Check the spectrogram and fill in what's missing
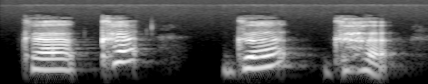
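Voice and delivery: க said in turn as ka, kha, ga, gha; four k sounds. Shown as a demonstration. Teacher listing the four letters, each க distinctly sounded. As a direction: step க from plain to breathy and voiced. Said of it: "அப்படி சொல்றோம்".

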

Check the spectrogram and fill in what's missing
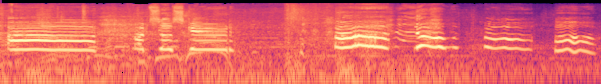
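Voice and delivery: high, loud frightened wails; panicked cries. Real, not acted. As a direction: cry out in real panic. Panicking as enemies attack.

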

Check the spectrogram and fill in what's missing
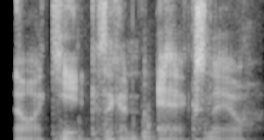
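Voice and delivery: accidental Southern twang, low and soft; Southern accent. Real, not acted. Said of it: "Put on a southern accent".

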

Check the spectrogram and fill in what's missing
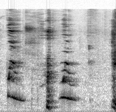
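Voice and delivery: very high, long "wee" squeal like a thrill ride; imitated joyful squeal. Friend retells body surfer's GoPro cry, very high squeal. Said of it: "'cause it's just like".

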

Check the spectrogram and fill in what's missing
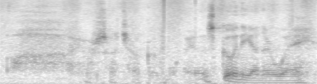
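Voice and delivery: whispered tender pet talk. Real, not acted. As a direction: hush to the dog. Whispering to dog.

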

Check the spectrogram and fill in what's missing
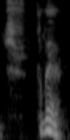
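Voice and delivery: softly calling someone over, shushing; quiet come-here; hushed beckon. Retold or imitated. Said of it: "sit back like".

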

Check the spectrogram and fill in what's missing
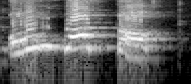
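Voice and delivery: high, loud cry of alarm; mock-startled outburst; startled yelp. Startled reaction to bubbling water.

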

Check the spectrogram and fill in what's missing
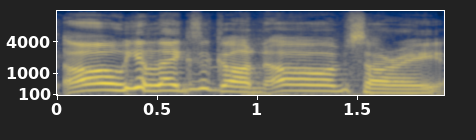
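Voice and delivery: loud startled apology; shocked yell. Real, not acted. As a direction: blurt it out in shock. Reacts to gore, mock apology.

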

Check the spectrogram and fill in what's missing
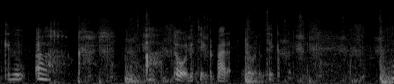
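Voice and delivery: soft, fading voice of regret; sad near-whisper. Real, not acted. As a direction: trail down to a breath, avoiding the memory. Shies from sad pet memory.

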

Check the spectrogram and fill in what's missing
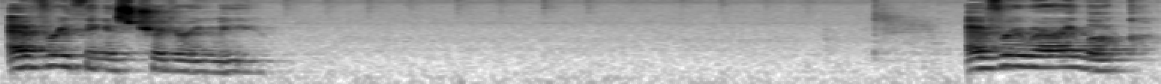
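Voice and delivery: slow, measured setup phrases with long pauses; tapping script read. Acted. Tapping leader reads the setup statements to the group, slow and measured. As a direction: guide the group through each tapping statement.

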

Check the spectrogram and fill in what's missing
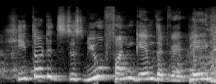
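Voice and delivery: ordinary talk

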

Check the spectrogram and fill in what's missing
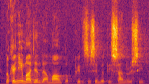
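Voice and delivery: usual speaking voice

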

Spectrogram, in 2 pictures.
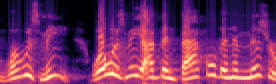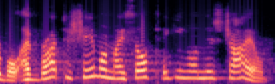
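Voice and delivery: high, hammed-up wail of woe; mock lament. Defeated teacher wails to the crowd in a high mock lament. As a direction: play the ruined teacher, over the top.

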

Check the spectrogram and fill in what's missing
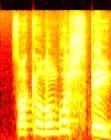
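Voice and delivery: ordinary talk, nothing marked

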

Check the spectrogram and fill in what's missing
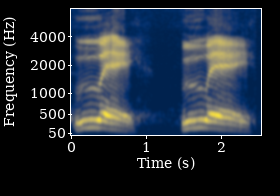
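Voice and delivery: "oué" like a Greek cry of alarm, oo-eh. Shown as a demonstration. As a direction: say "oué" as two syllables, oo-EH. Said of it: "Say that".

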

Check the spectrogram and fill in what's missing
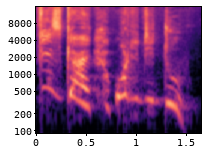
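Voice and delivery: mock outrage at the attacker; outraged. Angry husband quote.

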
